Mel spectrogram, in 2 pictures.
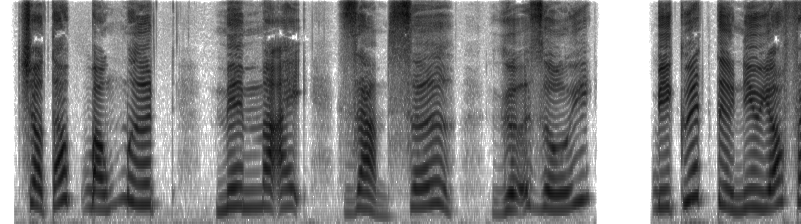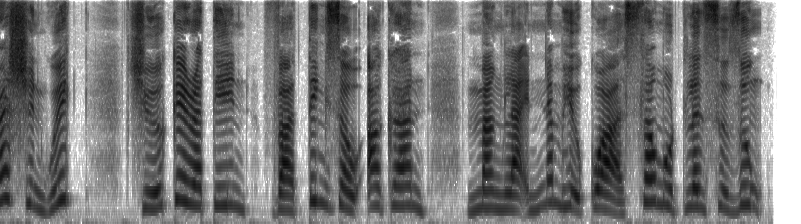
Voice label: TVC vietnamese

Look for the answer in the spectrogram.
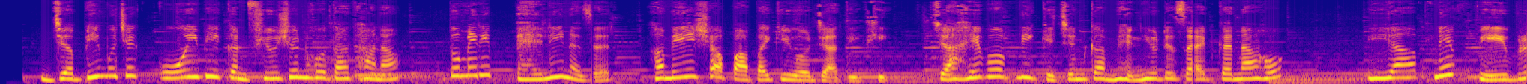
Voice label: Advertisement Hindi, Female

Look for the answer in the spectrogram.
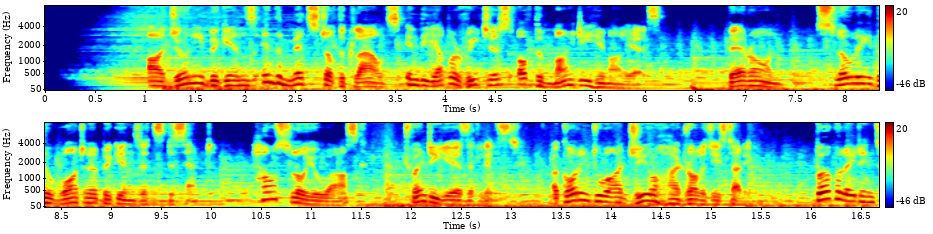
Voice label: corporate eng

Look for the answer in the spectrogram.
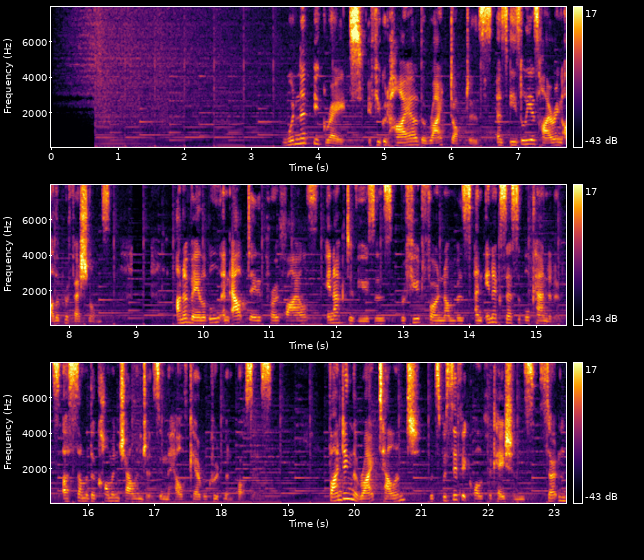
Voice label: Australian

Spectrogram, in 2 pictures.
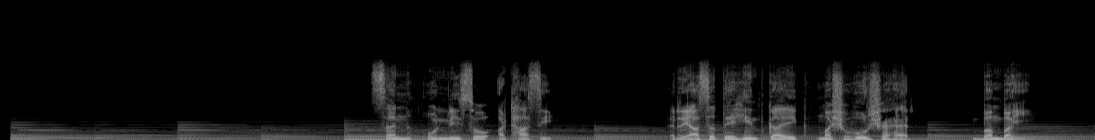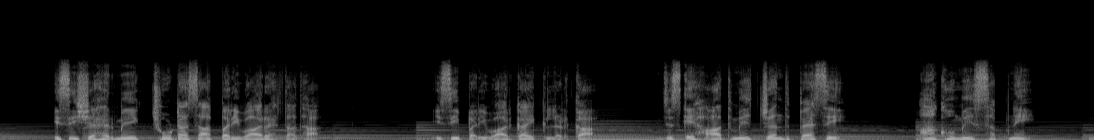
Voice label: hindi; denyube

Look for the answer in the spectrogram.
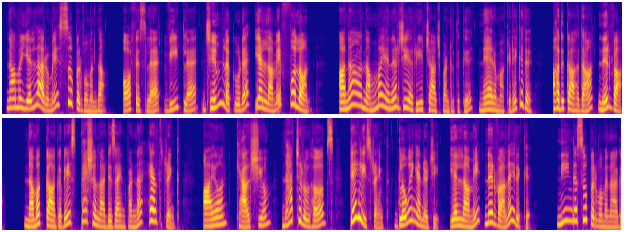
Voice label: Commercial Tamil

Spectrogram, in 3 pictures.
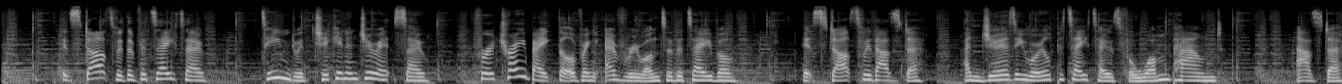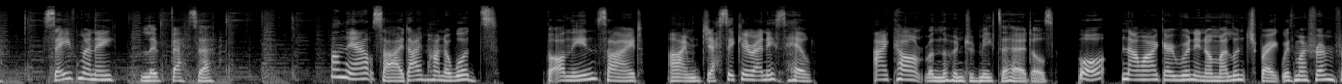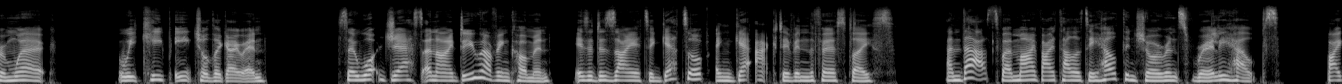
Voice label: explainers

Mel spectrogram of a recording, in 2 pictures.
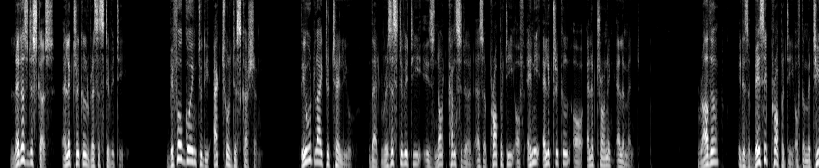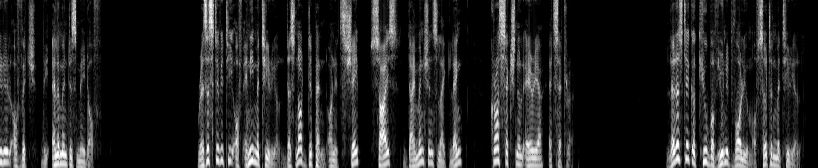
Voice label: Elearn Eng

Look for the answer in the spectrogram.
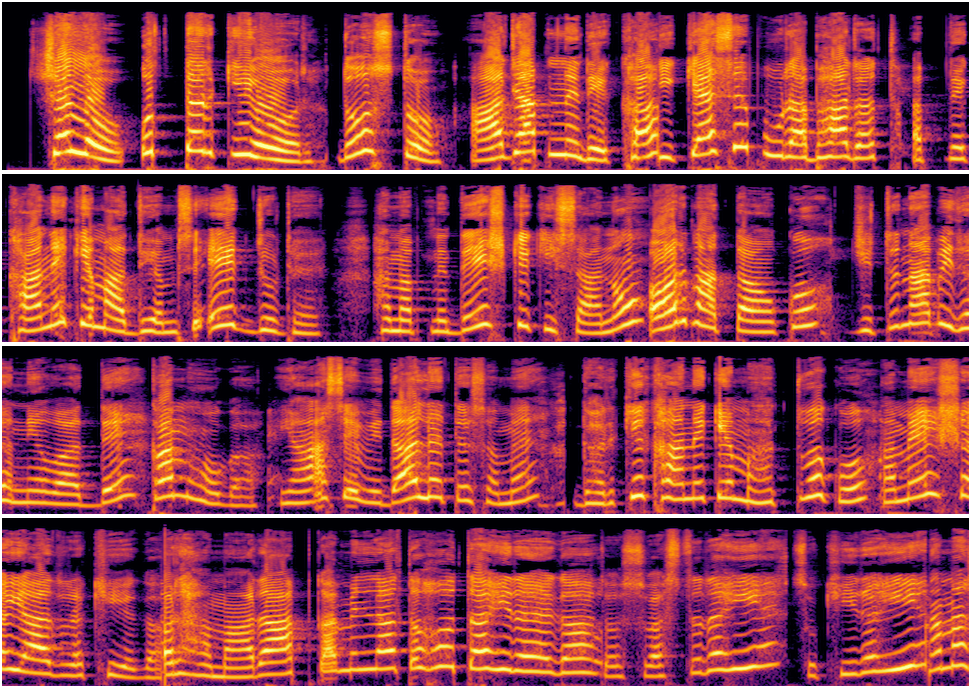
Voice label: BOY HINDI

